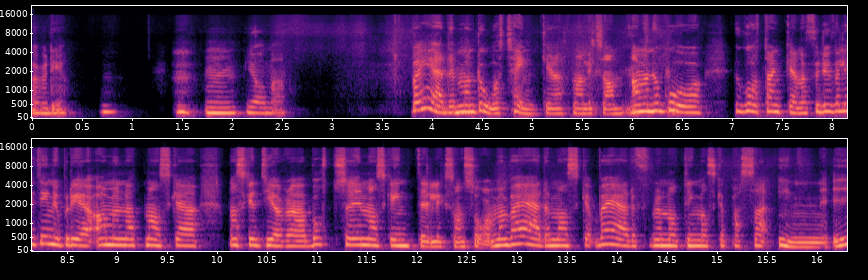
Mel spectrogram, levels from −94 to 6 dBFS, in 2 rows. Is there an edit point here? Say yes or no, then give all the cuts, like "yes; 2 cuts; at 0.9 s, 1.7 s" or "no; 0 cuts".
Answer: no; 0 cuts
